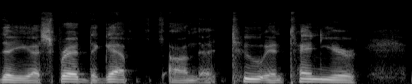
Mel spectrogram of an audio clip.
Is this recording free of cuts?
no; 1 cut; at 2.3 s

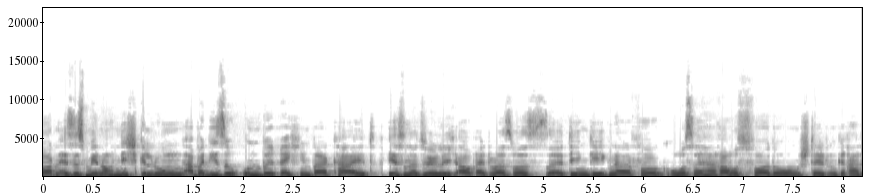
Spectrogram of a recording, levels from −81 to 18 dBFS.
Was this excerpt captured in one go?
yes; 0 cuts

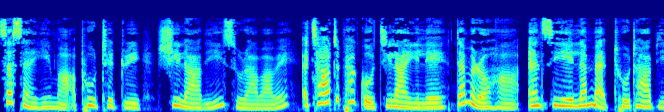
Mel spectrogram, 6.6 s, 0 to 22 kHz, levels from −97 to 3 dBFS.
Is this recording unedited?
no; 1 cut; at 3.0 s

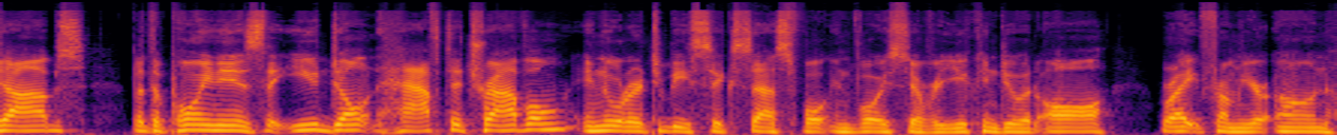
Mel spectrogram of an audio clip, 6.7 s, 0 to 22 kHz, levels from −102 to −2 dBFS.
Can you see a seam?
no; 0 cuts

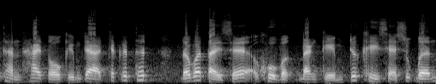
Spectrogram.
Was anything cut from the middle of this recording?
no; 0 cuts

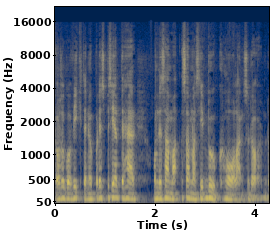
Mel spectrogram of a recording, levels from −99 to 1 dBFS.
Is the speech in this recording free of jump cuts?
yes; 0 cuts

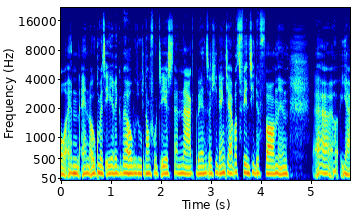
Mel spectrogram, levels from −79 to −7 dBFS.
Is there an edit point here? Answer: yes; 3 cuts; at 1.6 s, 2.3 s, 2.7 s

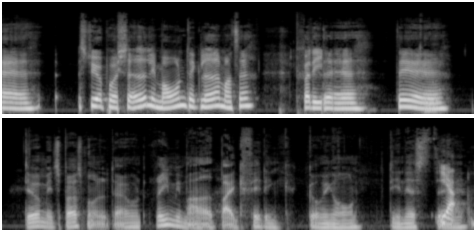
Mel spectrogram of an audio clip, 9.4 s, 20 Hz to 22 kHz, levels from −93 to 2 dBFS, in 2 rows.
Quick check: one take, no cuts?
no; 3 cuts; at 1.1 s, 3.2 s, 6.1 s

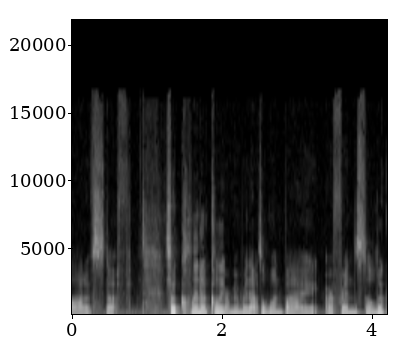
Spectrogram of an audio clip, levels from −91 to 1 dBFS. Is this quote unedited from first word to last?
no; 3 cuts; at 2.0 s, 2.5 s, 2.8 s

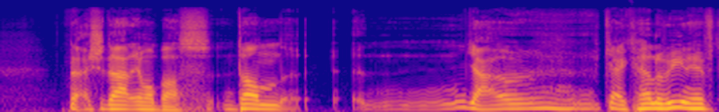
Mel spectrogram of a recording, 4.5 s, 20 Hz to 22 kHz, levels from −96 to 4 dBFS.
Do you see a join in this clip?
yes; 1 cut; at 1.0 s

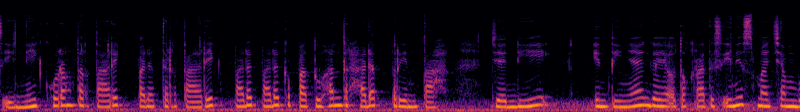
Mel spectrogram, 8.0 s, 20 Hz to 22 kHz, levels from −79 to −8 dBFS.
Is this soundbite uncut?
no; 2 cuts; at 1.6 s, 2.5 s

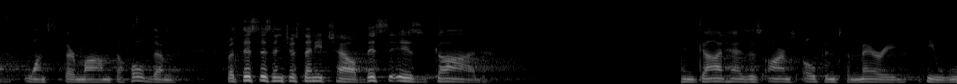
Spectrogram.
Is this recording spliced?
no; 0 cuts

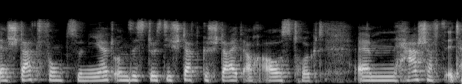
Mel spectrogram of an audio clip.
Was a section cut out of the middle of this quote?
no; 0 cuts

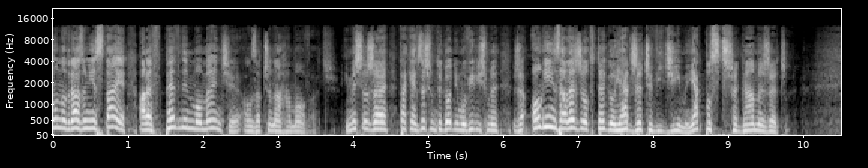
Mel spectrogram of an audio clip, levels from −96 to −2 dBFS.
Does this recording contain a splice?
yes; 1 cut; at 3.8 s

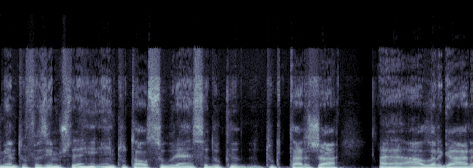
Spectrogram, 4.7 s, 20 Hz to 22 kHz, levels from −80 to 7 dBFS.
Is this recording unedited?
yes; 0 cuts

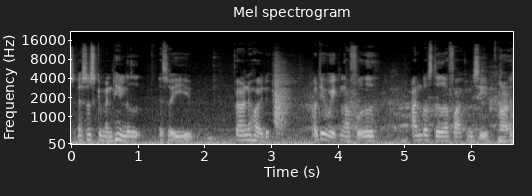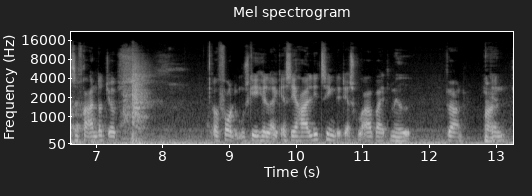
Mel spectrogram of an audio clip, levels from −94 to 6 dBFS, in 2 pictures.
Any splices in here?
yes; 1 cut; at 4.1 s

